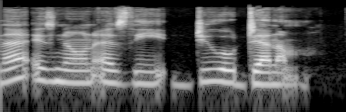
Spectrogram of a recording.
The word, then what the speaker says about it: duodenum: is known as the duodenum spelled exactly like it sounds duo denim sometimes you may hear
